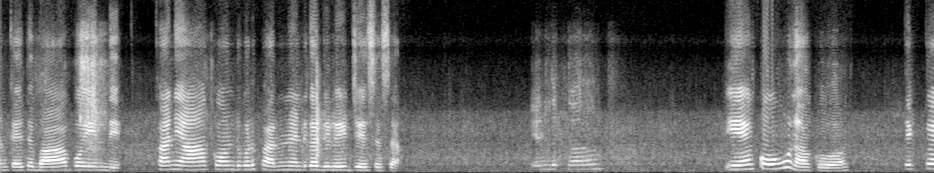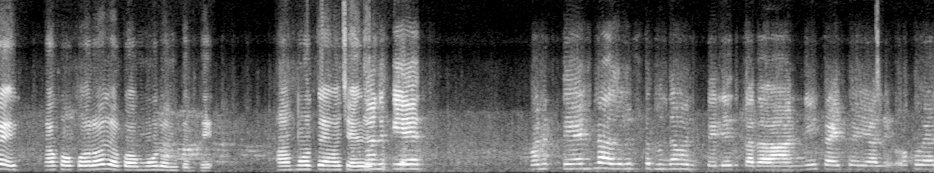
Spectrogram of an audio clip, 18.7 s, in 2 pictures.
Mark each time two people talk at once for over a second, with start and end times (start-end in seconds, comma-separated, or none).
none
